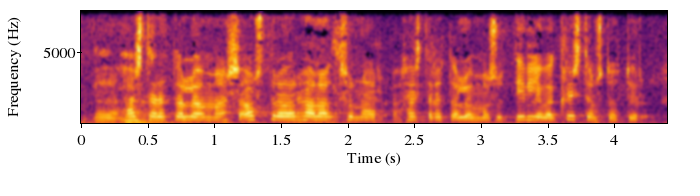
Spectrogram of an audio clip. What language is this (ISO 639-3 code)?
isl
